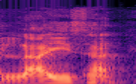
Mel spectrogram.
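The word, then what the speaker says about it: 礼賛: 위엔 전부 다 레로 가는데 예만 라이 가서 발음이 라이산, 예찬하다, 라이산스르 이지만 주로 위의 단어들을 많이 보게 되셔요.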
